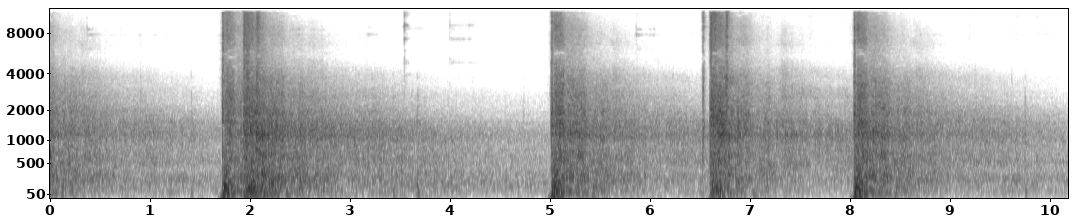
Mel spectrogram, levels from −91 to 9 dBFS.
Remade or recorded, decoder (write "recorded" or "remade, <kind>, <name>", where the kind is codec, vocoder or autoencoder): remade, vocoder, Vocos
